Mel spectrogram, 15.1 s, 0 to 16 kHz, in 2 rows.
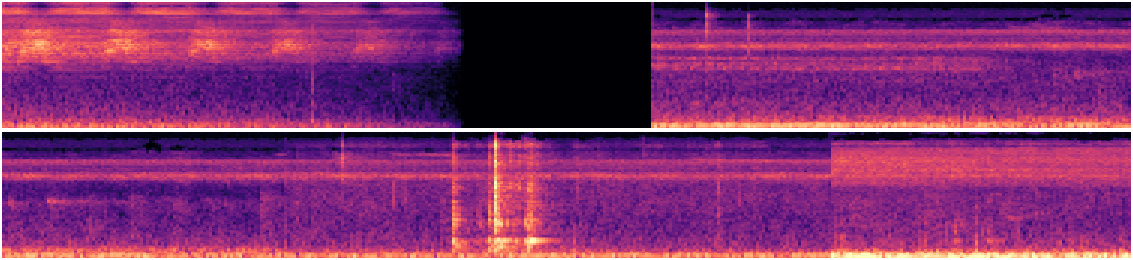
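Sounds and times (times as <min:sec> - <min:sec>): insects trilling: 0:00.0 - 0:02.8, 0:04.4 - 0:15.0
low hum: 0:13.0 - 0:15.0.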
